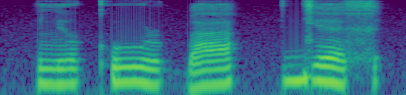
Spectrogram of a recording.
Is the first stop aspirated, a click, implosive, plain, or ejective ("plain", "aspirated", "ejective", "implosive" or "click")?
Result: ejective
